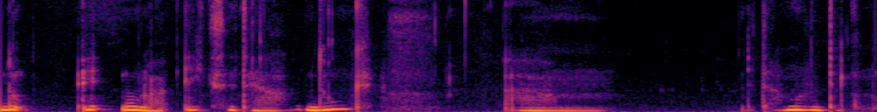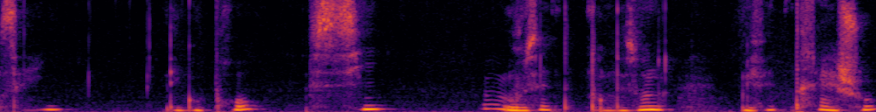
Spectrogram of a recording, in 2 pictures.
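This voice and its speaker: Soft-spoken and somewhat breathy, a woman with a fairly high pitch, ordinary pitch variation and a dark, mellow tone speaks at a fairly slow pace with long, frequent pauses. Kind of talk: casual talk to camera.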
